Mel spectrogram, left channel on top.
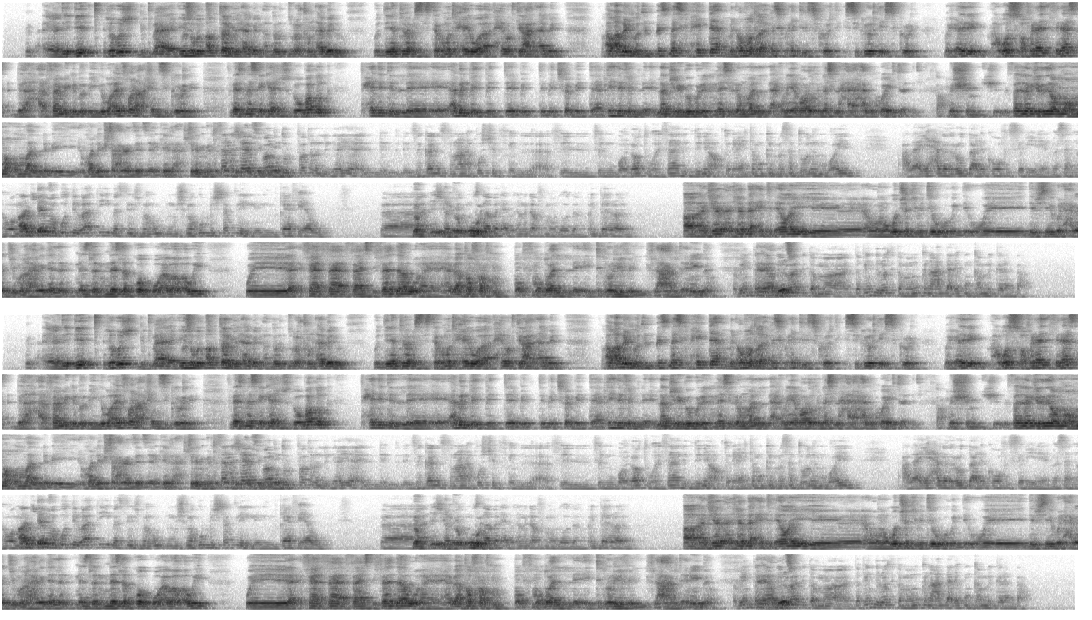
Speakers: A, on the right (about 25°); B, in the centre.
A: يعني دي دي شوفوش بتبقى يوزبل اكتر من ابل اندرويد يوزبل اكتر من ابل والدنيا بتبقى مس- استخداماته حلوه حلوه كتير عن ابل
B: اه
A: او قبل ما تروح بس ماسك في حته من اول ما طلع ماسك في حته السكيورتي السكيورتي السكيورتي مش قادر هبص هو في ناس في ناس حرفيا بيجيب بيجيبوا ايفون عشان سكيورتي في ناس ماسكه كده عشان سكيورتي وبرضه في حته ال- ابل بت بت بت بت بت بتهدف اللاكجري بيبول للناس اللي هم الاغنياء برضه الناس اللي حي-
B: اه
A: حياتهم
B: طبعا
A: كويسه
B: صح
A: مش مش فاللاكجري ده هم هم هم اللي بي هم اللي بيشتروا حاجات زي زي
B: كويس.
A: كده
B: أوي.
A: هشتري
B: بس
A: تليفون
B: انا
A: ب
B: شايف
A: 1000
B: برضو
A: جنيه
B: الفتره اللي جايه ال- ال- الذكاء الاصطناعي هيخش في ال- في ال- في الموبايلات وهيسهل الدنيا اكتر يعني انت ممكن مثلا تقول الموبايل على اي حاجه يرد عليك هو في السريع يعني مثلا هو موجود
A: اه شات
B: ده موجود دلوقتي بس مش موجود مش موجود بالشكل ال- الكافي قوي فانا
A: موجود
B: شايف
A: موجود
B: المستقبل هيبقى جامد قوي في الموضوع ده انت ايه رايك
A: اه انا شايف انا شايف لا حته الاي اي هو موجود شات جي بي تي والد- والديب سيك والحاجات جيميناي الحاجات دي لا- نازله نازله بقوه بقوه قوي قوي قوي ولا فيها فيها فيها استفاده وهيبقى طفره في مو- في موضوع ال- التكنولوجيا في ال- في العالم تقريبا
B: اه طب طب انت فين
A: آه، بص
B: دلوقتي طب ما انت فين دلوقتي طب ما ممكن اعدي عليك ونكمل كلام تحت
